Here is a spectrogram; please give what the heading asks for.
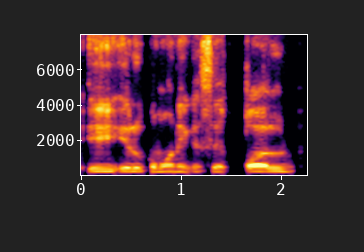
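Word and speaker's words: قلب: কলব ভার্সেস ক্যালব, কুকুর, আহ, মানে হচ্ছে ক্যালব, আর কলব হচ্ছে তোমার হার্ট, অন্তর।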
